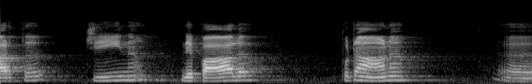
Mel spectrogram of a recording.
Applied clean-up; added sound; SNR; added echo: none; none; none; none.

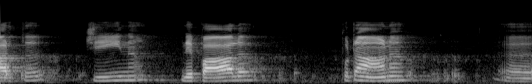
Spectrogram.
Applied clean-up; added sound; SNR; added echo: none; Sink (filling or washing); 20 dB; none.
